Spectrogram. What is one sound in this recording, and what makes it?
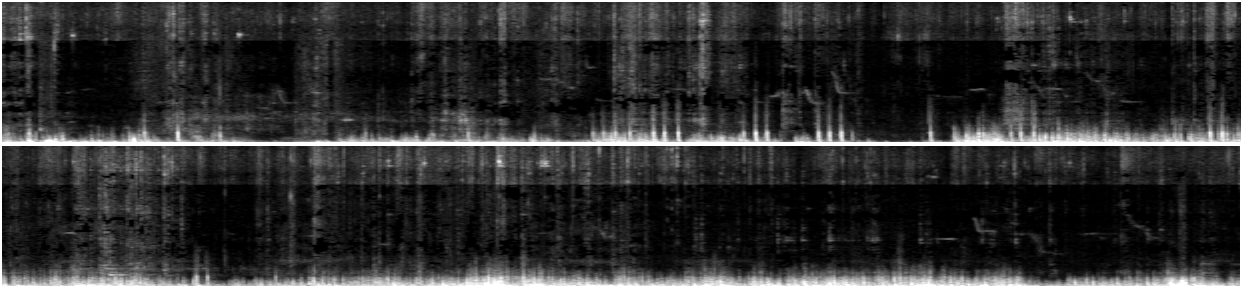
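Mules' hooves thud on the ground as they walk.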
